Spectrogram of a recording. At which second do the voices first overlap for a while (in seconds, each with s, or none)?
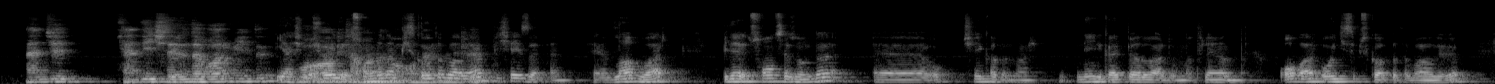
2.8 s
